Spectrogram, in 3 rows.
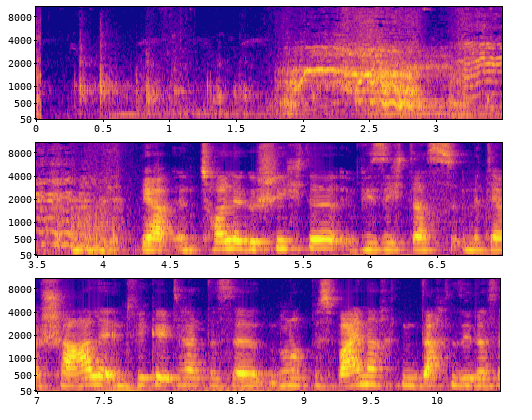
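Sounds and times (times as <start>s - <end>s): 
horse hoof clops: 0.0s - 4.1s
horse neighing in a stable: 0.5s - 4.2s
speech: 4.3s - 10.4s.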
